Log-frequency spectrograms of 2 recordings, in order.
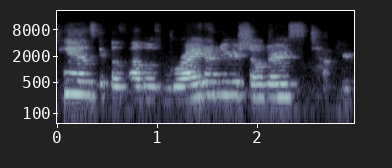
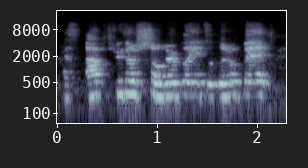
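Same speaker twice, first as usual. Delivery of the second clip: ordinary talk, nothing marked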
